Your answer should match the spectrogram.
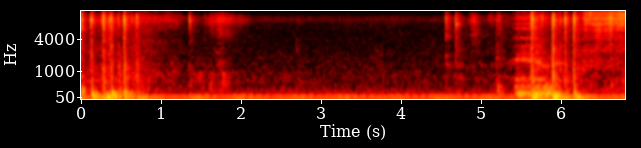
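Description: Computer keyboard keys clack in quick bursts at the start and again near the end, close and crisp, with a quiet stretch between and a brief voice joining at the end.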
